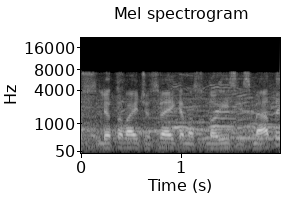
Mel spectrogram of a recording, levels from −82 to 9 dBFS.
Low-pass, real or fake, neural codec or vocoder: 7.2 kHz; real; none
